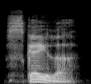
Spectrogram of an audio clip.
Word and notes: scalar: British English

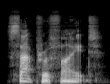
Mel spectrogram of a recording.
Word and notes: saprophyte: British English

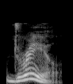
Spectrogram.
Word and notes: drail: British English

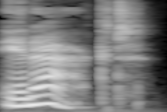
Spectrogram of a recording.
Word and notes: enact: British English

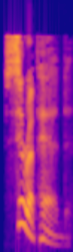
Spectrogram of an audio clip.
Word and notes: cirriped: British English

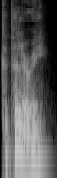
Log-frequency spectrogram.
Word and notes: capillary: British English

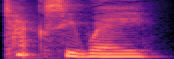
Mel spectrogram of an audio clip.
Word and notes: taxiway: British English

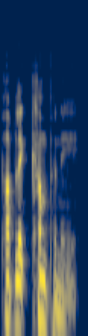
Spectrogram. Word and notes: public company: British English

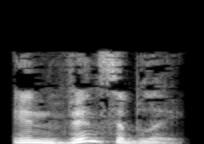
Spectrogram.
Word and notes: invincibly: British English

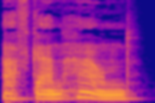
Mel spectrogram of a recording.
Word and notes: afghan hound: English; British English

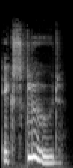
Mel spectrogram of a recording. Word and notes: exclude: British English

